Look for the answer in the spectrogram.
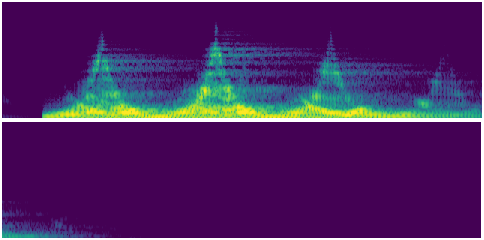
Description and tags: An evolving bass/pad I patched using subtractive synthesis. Convolution reverb added as well as some subtle distortion and post synth filtering. Please give me a mention if you use this :-)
